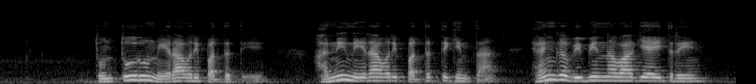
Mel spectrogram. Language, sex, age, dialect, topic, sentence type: Kannada, male, 25-30, Dharwad Kannada, agriculture, question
